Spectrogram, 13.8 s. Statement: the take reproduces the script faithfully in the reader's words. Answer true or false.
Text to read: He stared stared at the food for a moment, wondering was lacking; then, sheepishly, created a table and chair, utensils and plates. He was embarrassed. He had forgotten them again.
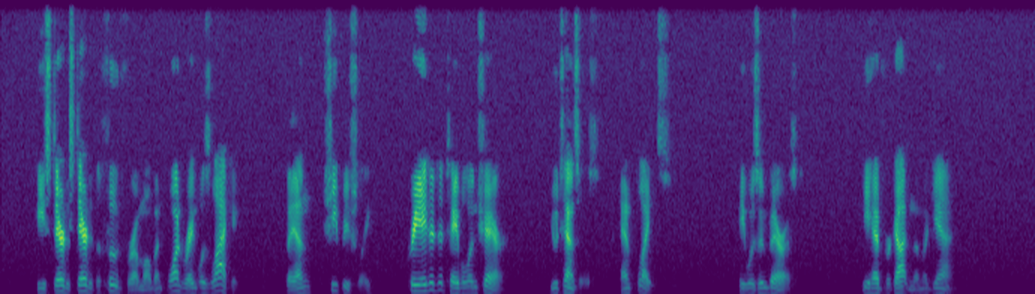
true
